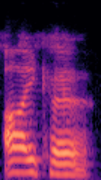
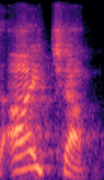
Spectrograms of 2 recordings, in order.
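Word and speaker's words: Ayça: correct me, is it Aike? Sorry, it's Aicha. Aicha, yes, that's Yes. what I thought because the C is like H.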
